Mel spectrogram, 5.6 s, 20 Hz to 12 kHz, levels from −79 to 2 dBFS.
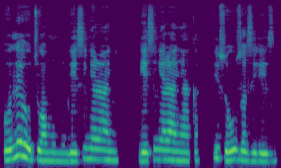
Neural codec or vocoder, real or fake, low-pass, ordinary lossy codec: none; real; 10.8 kHz; none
